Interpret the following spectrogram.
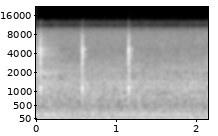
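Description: Computer mouse clicking three times, about half a second apart, as the frame-step button of a video player is pressed.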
